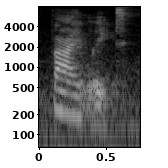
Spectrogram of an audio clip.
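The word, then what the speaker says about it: phthalates: seventh ingredient that we want to avoid is thylate that is spelled p-h-t-h-a-l-a-t-e-s the reason why we want to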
